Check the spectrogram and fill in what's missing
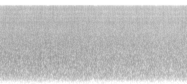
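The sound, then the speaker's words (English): River rapids rush over jagged rocks in a steady, dense roar of churning whitewater, loud and continuous with no pauses, and no voices present. “The jagged rocks churned out whitewater. The current propelled fallen trees downstream. Rapids echoed against the rocks.”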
